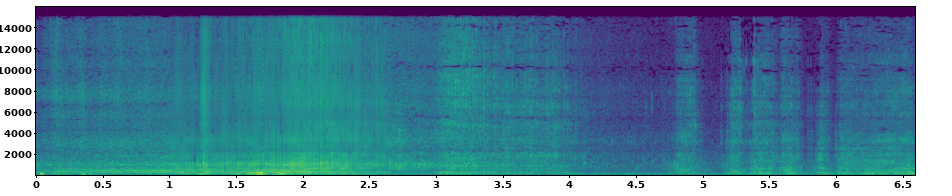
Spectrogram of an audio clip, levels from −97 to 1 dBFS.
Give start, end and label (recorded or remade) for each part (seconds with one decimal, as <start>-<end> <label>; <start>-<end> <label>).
0.0-1.0 recorded; 1.0-2.6 remade; 2.6-6.6 recorded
